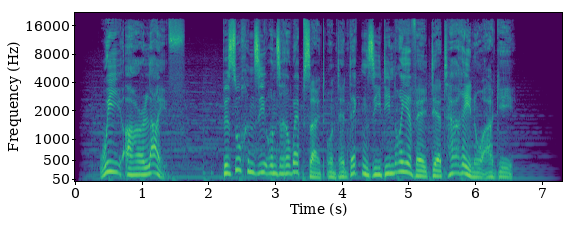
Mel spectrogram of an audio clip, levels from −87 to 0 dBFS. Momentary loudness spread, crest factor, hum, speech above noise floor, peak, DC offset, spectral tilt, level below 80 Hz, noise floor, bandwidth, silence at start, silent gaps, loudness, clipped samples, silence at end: 10 LU; 22 dB; none; 36 dB; 0 dBFS; under 0.1%; -4 dB/octave; -50 dBFS; -56 dBFS; 19.5 kHz; 0.35 s; none; -19 LUFS; under 0.1%; 0.75 s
